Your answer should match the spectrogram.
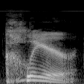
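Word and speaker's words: Xlear: There is a nasal spray on the market called Kids Clear. Clear is spelled with an X, X-L-E-A-R.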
